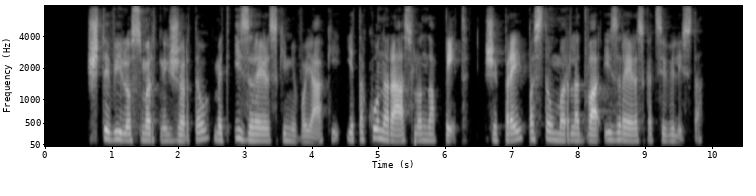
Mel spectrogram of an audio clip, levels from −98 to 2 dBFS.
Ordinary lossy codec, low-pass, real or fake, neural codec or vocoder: none; none; real; none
